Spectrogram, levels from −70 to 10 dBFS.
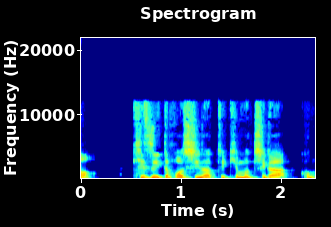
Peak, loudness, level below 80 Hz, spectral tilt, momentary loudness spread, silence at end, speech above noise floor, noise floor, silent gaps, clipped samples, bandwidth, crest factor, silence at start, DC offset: -2 dBFS; -17 LUFS; -56 dBFS; -4.5 dB/octave; 7 LU; 0 s; 20 dB; -36 dBFS; none; under 0.1%; 13 kHz; 14 dB; 0 s; under 0.1%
